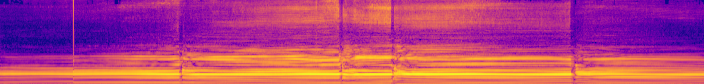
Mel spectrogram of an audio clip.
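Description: Solo bassoon holding one very low, sustained note that begins right at the start and swells slightly over the first few seconds, with a few brief flickers in the tone.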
